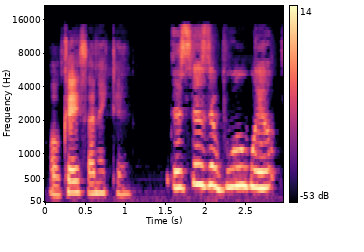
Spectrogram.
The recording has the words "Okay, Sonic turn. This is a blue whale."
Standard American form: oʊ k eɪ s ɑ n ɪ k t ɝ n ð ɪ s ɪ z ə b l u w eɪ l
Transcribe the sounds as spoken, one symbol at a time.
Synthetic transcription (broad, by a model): oʊ k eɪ s ɑ n ɪ k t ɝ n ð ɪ s ɪ z ə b u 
